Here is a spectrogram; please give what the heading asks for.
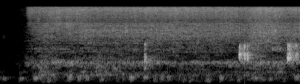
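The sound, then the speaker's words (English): Hot liquid, a wet ingredient for chocolate chip cookies, is poured into a smaller bowl. It makes a steady, rushing splash that runs for about three seconds. “The smaller bowl. Okay, I'll pour it in there for you because it is really hot.”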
